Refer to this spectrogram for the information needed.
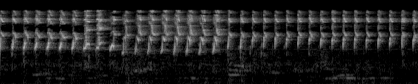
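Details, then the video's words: Semi-konslet singing by a yellow lovebird of fighter type: crisp, shrill notes repeated quickly and evenly, around four each second, with no other clear sounds. "Yang Kuning Yang Asik l Lovebird Paskun Fighter Semi Konslet"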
